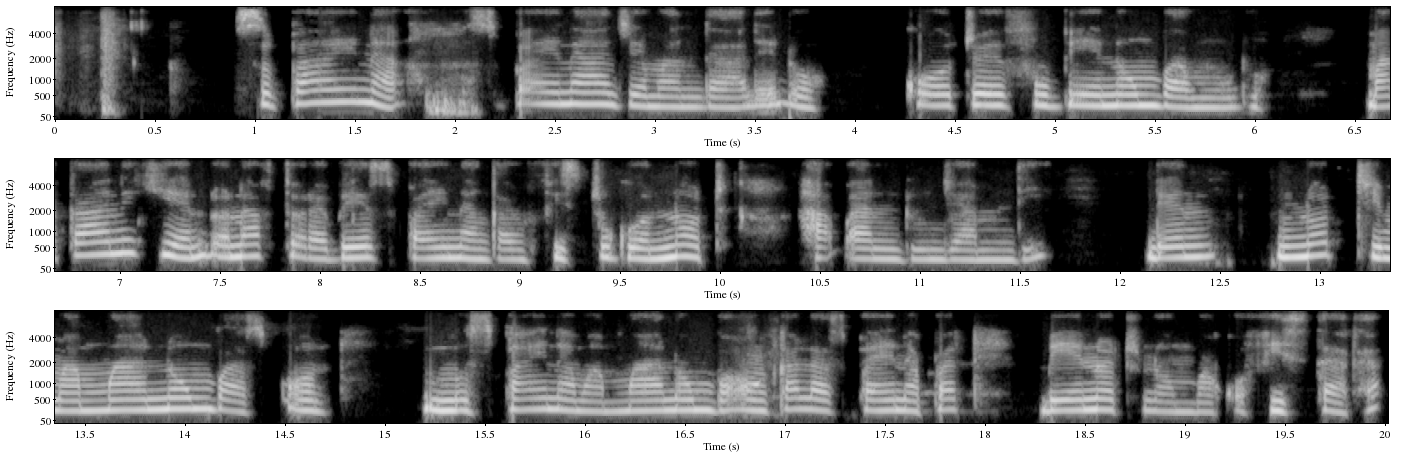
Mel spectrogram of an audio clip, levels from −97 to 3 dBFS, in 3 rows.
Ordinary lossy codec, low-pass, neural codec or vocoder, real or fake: Opus, 24 kbps; 7.2 kHz; none; real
